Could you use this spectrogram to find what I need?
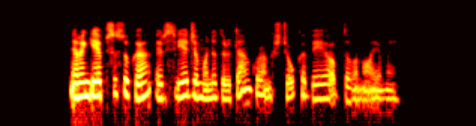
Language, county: Lithuanian, Klaipėda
